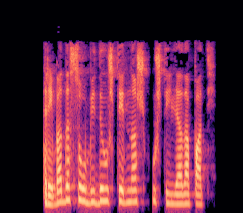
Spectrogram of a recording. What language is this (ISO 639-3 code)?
mkd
